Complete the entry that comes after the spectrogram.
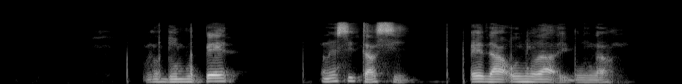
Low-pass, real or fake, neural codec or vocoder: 7.2 kHz; fake; codec, 16 kHz, 1 kbps, FreqCodec, larger model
